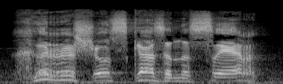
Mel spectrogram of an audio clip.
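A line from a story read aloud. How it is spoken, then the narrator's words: Growled. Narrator (Russian): прорычал Мозес Карвер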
